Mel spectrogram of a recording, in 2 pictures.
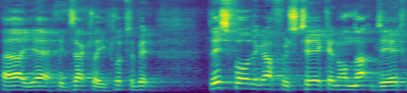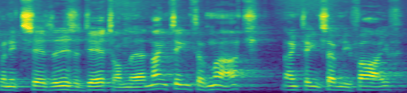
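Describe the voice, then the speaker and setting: In a reverberant indoor club meeting room, an older man speaks as a radio club's guest, walking through personal memories in an informal slide talk. He talks conversationally in a mellow, mid-range voice, and the recording is echoey.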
